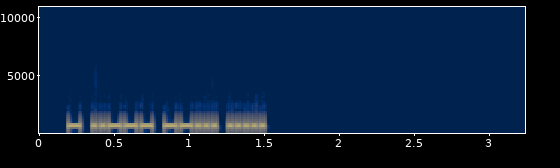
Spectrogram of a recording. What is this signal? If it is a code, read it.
Morse code, heard as a keyed tone, about 44 wpm, 700 Hz. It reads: T275
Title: Numbers - Contest Style - 4-Digit 45wpm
